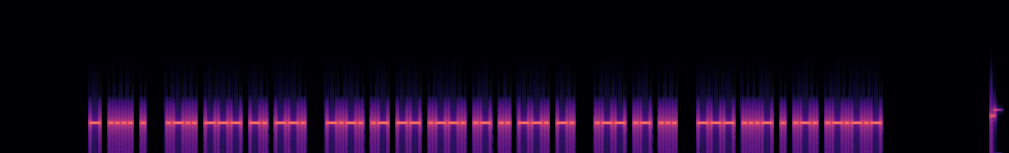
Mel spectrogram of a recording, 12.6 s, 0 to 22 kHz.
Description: Morse code, heard as a keyed tone, about 30 wpm, 700 Hz. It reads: THE LONG CAMPAIGN WAS OVER.
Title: Sentences from Top 1200 Words 30wpm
